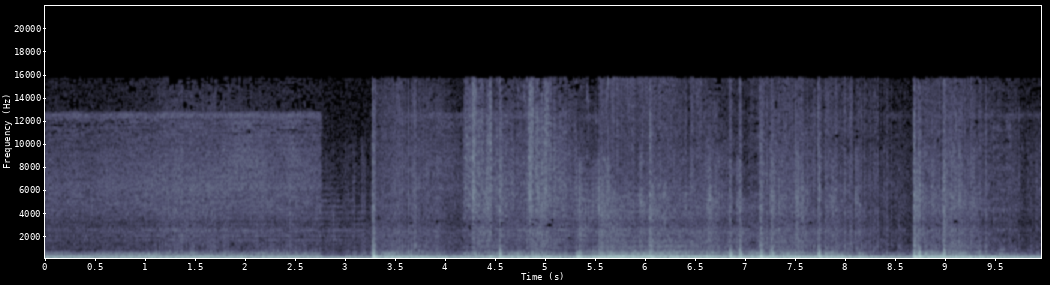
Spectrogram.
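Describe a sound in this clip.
Small explosions pop and crackle.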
